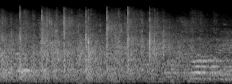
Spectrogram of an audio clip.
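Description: Gloved punches landing in a heavyweight boxing exchange: a quick, uneven series of sharp slaps, about eight in two seconds, over shouting voices.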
